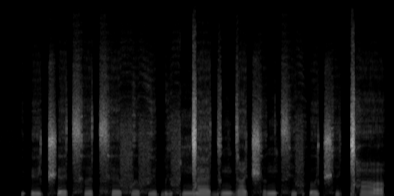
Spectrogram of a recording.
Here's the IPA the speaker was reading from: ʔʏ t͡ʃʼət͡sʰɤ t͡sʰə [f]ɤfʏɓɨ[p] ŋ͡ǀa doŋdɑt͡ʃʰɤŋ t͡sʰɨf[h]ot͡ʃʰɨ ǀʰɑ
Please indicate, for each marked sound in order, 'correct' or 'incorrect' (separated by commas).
correct, incorrect, incorrect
